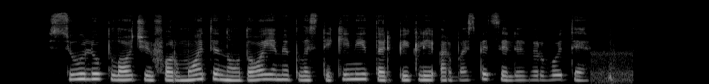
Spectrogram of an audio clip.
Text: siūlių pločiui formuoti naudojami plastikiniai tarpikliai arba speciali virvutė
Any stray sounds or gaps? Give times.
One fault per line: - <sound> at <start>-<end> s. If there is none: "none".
- whoosh at 6.1-6.2 s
